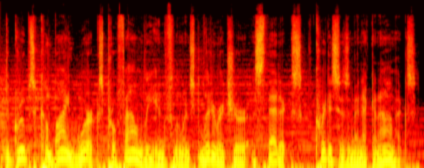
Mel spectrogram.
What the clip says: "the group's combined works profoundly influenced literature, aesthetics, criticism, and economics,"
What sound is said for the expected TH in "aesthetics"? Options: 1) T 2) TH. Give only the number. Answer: 2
